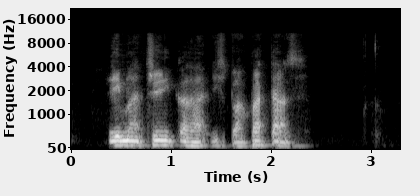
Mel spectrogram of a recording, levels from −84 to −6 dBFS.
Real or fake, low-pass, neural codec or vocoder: fake; 10.8 kHz; codec, 24 kHz, 1.5 kbps, HILCodec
